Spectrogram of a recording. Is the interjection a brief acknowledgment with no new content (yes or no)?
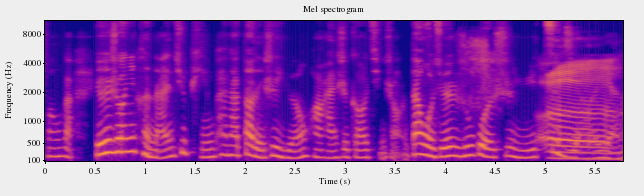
yes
